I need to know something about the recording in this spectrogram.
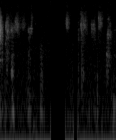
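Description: Near silence: faint, scattered small clicks and rustles, with the audio cutting out completely for a moment just after a second in.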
